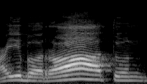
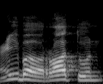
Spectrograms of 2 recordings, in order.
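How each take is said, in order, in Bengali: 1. r-এর পরের স্বরটি টেনে উচ্চারিত হয়। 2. r-এর পরের স্বরটি হ্রস্ব।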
